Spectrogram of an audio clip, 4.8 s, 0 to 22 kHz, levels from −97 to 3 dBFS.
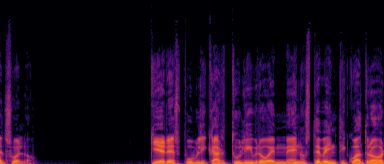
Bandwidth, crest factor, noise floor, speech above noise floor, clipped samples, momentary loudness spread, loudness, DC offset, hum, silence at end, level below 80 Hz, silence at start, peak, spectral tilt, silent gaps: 15 kHz; 18 dB; -87 dBFS; 60 dB; under 0.1%; 7 LU; -27 LUFS; under 0.1%; none; 0 s; -54 dBFS; 0 s; -10 dBFS; -6.5 dB/octave; 1.09-1.23 s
